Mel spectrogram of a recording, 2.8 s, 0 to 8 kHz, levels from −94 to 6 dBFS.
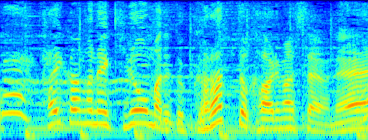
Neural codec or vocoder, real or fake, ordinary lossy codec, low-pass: none; real; none; none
